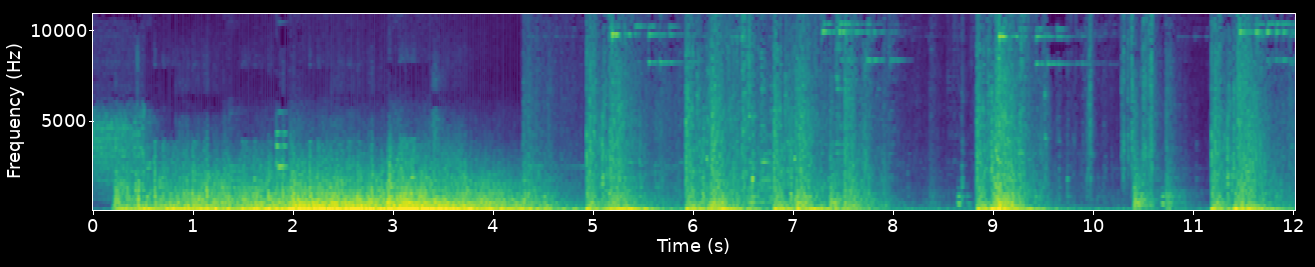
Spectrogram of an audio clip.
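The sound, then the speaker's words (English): Gunfire and grenade explosions in a video game: a dense, loud barrage of rapid shots and blasts fills the first few seconds, then several separate sharp bursts follow with brief lulls between them. “Boy, I am going through grenades like there is no tomorrow”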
